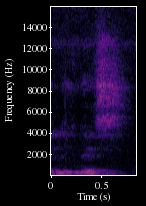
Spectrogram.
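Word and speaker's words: Lenes: Lui, c'est Pasteur Lénès. La seule différence, non pas là écrit à L-E-N-E-S, et puis S là, il prononcé, non pas l'écrit à L-E-N-A-I-S, c'est Lénès, ça veut dire S là pas prononcé.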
